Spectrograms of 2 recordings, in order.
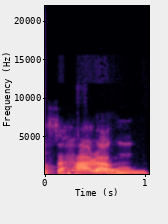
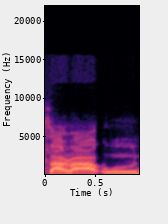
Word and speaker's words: Sahara Oud: Which that name actually confused me because every single time I saw like that, I was like, oh, Sahara Oud. But it's Sarah Oud.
